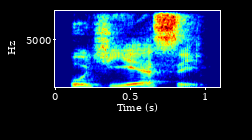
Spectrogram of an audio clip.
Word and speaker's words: Pugliesi: Pugliesi. Okay. At first, I butchered her name, so I'm gonna do it right.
